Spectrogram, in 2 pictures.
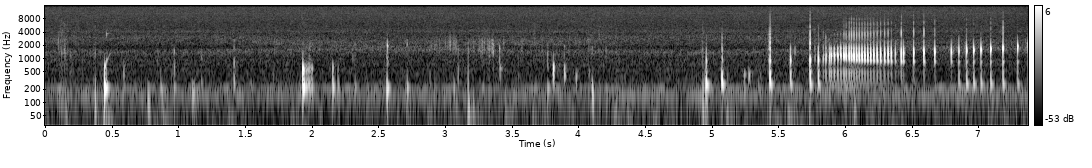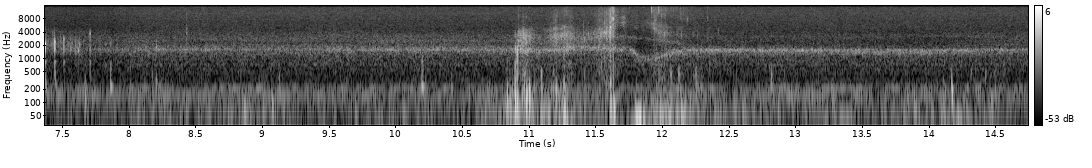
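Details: Low gurgling rumbles and bubbly squeaks from the belly with a longer growl midway; hunger stomach growling starting about twenty minutes after a hollow, empty feeling, despite bloating from a heavy dinner the night before.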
